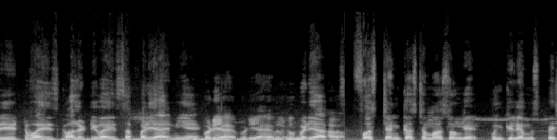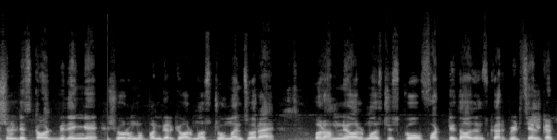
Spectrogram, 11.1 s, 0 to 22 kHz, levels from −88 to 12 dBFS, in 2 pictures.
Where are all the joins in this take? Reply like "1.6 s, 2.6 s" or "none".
3.4 s, 6.7 s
